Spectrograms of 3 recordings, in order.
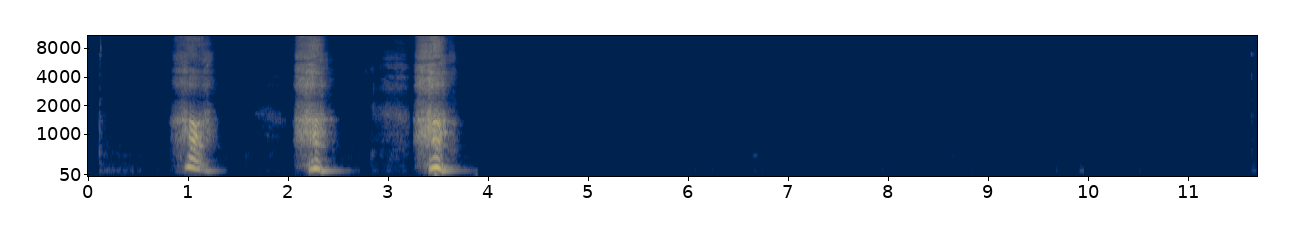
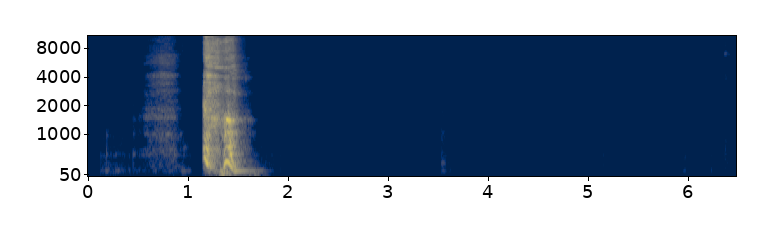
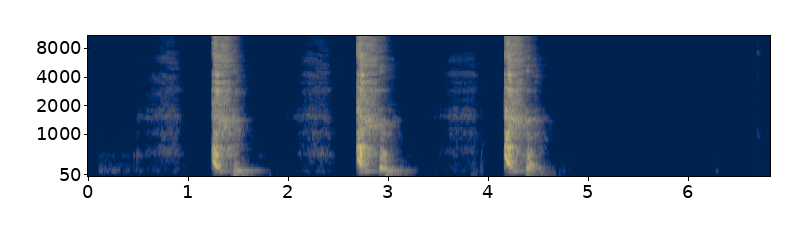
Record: {
  "exhalation_length": "11.7 s",
  "exhalation_amplitude": 2894,
  "exhalation_signal_mean_std_ratio": 0.2,
  "cough_length": "6.5 s",
  "cough_amplitude": 8560,
  "cough_signal_mean_std_ratio": 0.16,
  "three_cough_length": "6.8 s",
  "three_cough_amplitude": 8717,
  "three_cough_signal_mean_std_ratio": 0.23,
  "survey_phase": "alpha (2021-03-01 to 2021-08-12)",
  "age": "65+",
  "gender": "Female",
  "wearing_mask": "No",
  "symptom_none": true,
  "smoker_status": "Ex-smoker",
  "respiratory_condition_asthma": false,
  "respiratory_condition_other": false,
  "recruitment_source": "REACT",
  "submission_delay": "5 days",
  "covid_test_result": "Negative",
  "covid_test_method": "RT-qPCR"
}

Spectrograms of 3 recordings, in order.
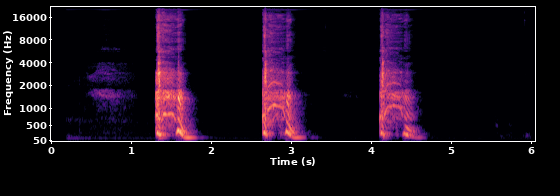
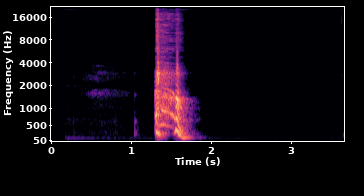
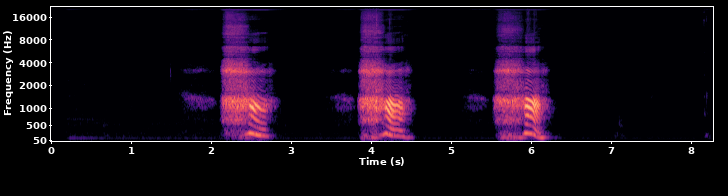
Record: {
  "three_cough_length": "6.1 s",
  "three_cough_amplitude": 30539,
  "three_cough_signal_mean_std_ratio": 0.32,
  "cough_length": "3.7 s",
  "cough_amplitude": 30130,
  "cough_signal_mean_std_ratio": 0.23,
  "exhalation_length": "8.3 s",
  "exhalation_amplitude": 18442,
  "exhalation_signal_mean_std_ratio": 0.34,
  "survey_phase": "beta (2021-08-13 to 2022-03-07)",
  "age": "65+",
  "gender": "Female",
  "wearing_mask": "No",
  "symptom_none": true,
  "smoker_status": "Never smoked",
  "respiratory_condition_asthma": false,
  "respiratory_condition_other": false,
  "recruitment_source": "REACT",
  "submission_delay": "3 days",
  "covid_test_result": "Negative",
  "covid_test_method": "RT-qPCR",
  "influenza_a_test_result": "Negative",
  "influenza_b_test_result": "Negative"
}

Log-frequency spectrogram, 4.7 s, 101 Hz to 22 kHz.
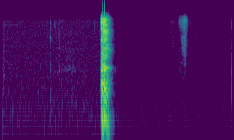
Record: {
  "cough_length": "4.7 s",
  "cough_amplitude": 32697,
  "cough_signal_mean_std_ratio": 0.14,
  "survey_phase": "beta (2021-08-13 to 2022-03-07)",
  "age": "45-64",
  "gender": "Male",
  "wearing_mask": "No",
  "symptom_none": true,
  "smoker_status": "Ex-smoker",
  "respiratory_condition_asthma": false,
  "respiratory_condition_other": false,
  "recruitment_source": "REACT",
  "submission_delay": "3 days",
  "covid_test_result": "Negative",
  "covid_test_method": "RT-qPCR",
  "influenza_a_test_result": "Negative",
  "influenza_b_test_result": "Negative"
}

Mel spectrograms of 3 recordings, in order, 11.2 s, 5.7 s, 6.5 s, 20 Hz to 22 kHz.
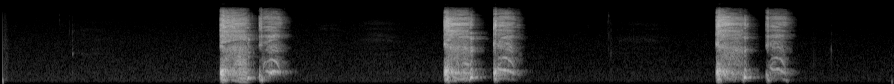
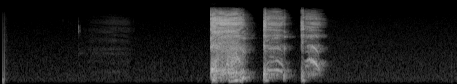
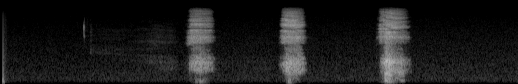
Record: {
  "three_cough_length": "11.2 s",
  "three_cough_amplitude": 14160,
  "three_cough_signal_mean_std_ratio": 0.31,
  "cough_length": "5.7 s",
  "cough_amplitude": 7539,
  "cough_signal_mean_std_ratio": 0.31,
  "exhalation_length": "6.5 s",
  "exhalation_amplitude": 5726,
  "exhalation_signal_mean_std_ratio": 0.29,
  "survey_phase": "beta (2021-08-13 to 2022-03-07)",
  "age": "65+",
  "gender": "Female",
  "wearing_mask": "No",
  "symptom_cough_any": true,
  "symptom_runny_or_blocked_nose": true,
  "symptom_sore_throat": true,
  "symptom_fatigue": true,
  "symptom_headache": true,
  "symptom_onset": "4 days",
  "smoker_status": "Never smoked",
  "respiratory_condition_asthma": false,
  "respiratory_condition_other": false,
  "recruitment_source": "Test and Trace",
  "submission_delay": "2 days",
  "covid_test_result": "Positive",
  "covid_test_method": "ePCR"
}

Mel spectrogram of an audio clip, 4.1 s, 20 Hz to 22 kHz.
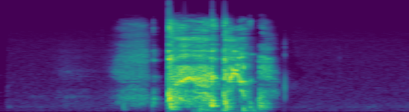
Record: {
  "cough_length": "4.1 s",
  "cough_amplitude": 32768,
  "cough_signal_mean_std_ratio": 0.38,
  "survey_phase": "beta (2021-08-13 to 2022-03-07)",
  "age": "45-64",
  "gender": "Male",
  "wearing_mask": "No",
  "symptom_cough_any": true,
  "symptom_runny_or_blocked_nose": true,
  "symptom_fever_high_temperature": true,
  "symptom_headache": true,
  "smoker_status": "Never smoked",
  "respiratory_condition_asthma": true,
  "respiratory_condition_other": false,
  "recruitment_source": "Test and Trace",
  "submission_delay": "2 days",
  "covid_test_result": "Positive",
  "covid_test_method": "LFT"
}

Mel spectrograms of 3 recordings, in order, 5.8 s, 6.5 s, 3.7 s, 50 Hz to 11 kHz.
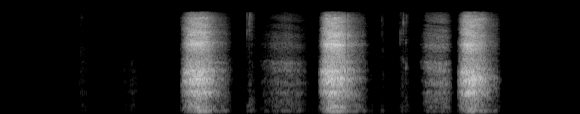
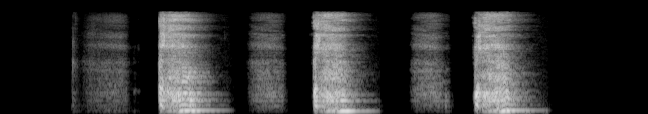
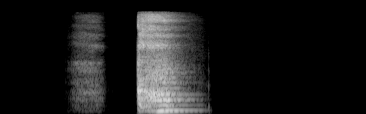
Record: {
  "exhalation_length": "5.8 s",
  "exhalation_amplitude": 28892,
  "exhalation_signal_mean_std_ratio": 0.3,
  "three_cough_length": "6.5 s",
  "three_cough_amplitude": 32145,
  "three_cough_signal_mean_std_ratio": 0.4,
  "cough_length": "3.7 s",
  "cough_amplitude": 29286,
  "cough_signal_mean_std_ratio": 0.28,
  "survey_phase": "alpha (2021-03-01 to 2021-08-12)",
  "age": "65+",
  "gender": "Female",
  "wearing_mask": "No",
  "symptom_none": true,
  "smoker_status": "Never smoked",
  "respiratory_condition_asthma": false,
  "respiratory_condition_other": false,
  "recruitment_source": "REACT",
  "submission_delay": "3 days",
  "covid_test_result": "Negative",
  "covid_test_method": "RT-qPCR"
}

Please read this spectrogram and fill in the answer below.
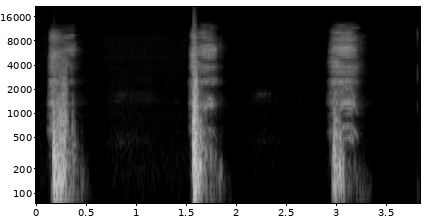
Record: {
  "exhalation_length": "3.8 s",
  "exhalation_amplitude": 32768,
  "exhalation_signal_mean_std_ratio": 0.25,
  "survey_phase": "beta (2021-08-13 to 2022-03-07)",
  "age": "45-64",
  "gender": "Male",
  "wearing_mask": "No",
  "symptom_cough_any": true,
  "symptom_new_continuous_cough": true,
  "symptom_runny_or_blocked_nose": true,
  "symptom_shortness_of_breath": true,
  "symptom_fever_high_temperature": true,
  "symptom_headache": true,
  "symptom_change_to_sense_of_smell_or_taste": true,
  "smoker_status": "Never smoked",
  "respiratory_condition_asthma": false,
  "respiratory_condition_other": false,
  "recruitment_source": "Test and Trace",
  "submission_delay": "2 days",
  "covid_test_result": "Positive",
  "covid_test_method": "RT-qPCR"
}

